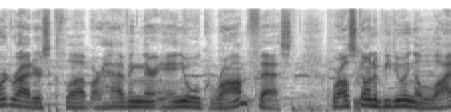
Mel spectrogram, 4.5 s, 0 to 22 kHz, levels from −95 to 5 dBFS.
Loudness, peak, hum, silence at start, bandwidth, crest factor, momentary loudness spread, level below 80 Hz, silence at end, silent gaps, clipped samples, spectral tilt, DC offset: -20 LUFS; -4 dBFS; none; 0 s; 16 kHz; 16 dB; 7 LU; -48 dBFS; 0 s; none; under 0.1%; -5.5 dB/octave; under 0.1%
